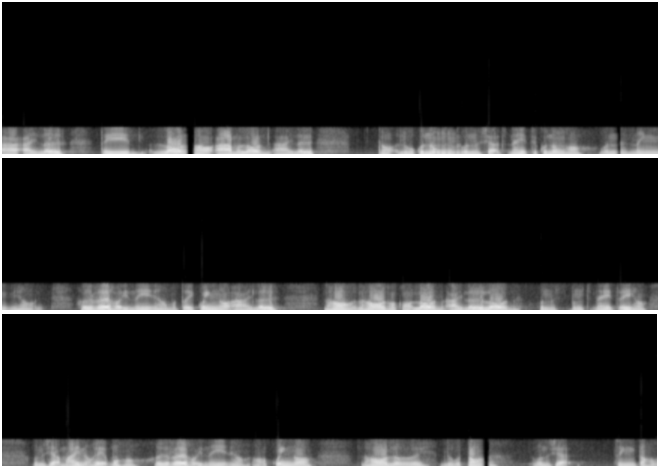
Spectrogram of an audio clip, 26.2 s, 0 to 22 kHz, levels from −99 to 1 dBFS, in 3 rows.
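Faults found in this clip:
Filter restarted on every block: steady 50 Hz tick-buzz under the speech for the whole clip, rising and falling with level. Likely a processing-chain filter being reset each block, so every block starts from zero state and opens with a small transient. The 50 Hz rate implies 20 ms blocks.

Packet loss with pitch repetition, 2.42–2.56 s: about 140 ms dropped, the receiver holding the last pitch period as a brief buzzy sustain. Packet loss with pitch repetition, 5.72–6.12 s: about 240 ms lost in scattered short gaps, none over 40 ms, giving repeated small buzzy holds. Also 8.16–8.24 s (80 ms) and 23.86–23.98 s (120 ms). The loss pattern points to 20 ms packets.

G.711 A-law path at 64 kbps: band-limited to 4 kHz, with codec noise faint or absent.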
